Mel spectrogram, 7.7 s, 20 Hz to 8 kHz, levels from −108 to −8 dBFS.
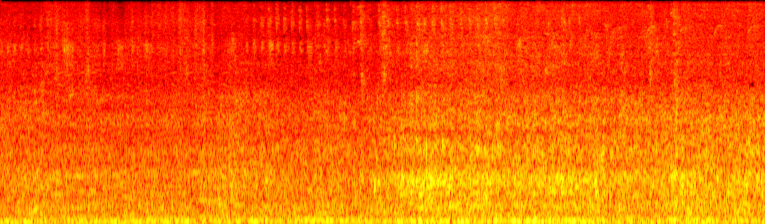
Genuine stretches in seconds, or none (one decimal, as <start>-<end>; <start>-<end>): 0.0-0.5; 2.3-7.7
